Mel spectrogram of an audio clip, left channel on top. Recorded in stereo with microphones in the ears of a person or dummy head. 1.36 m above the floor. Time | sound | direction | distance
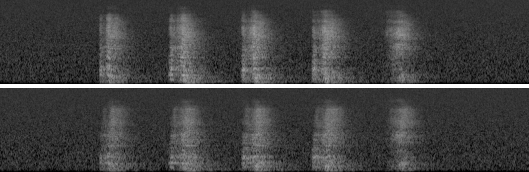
1.0 | footsteps | 60° left (ahead or behind) | 4 m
